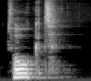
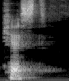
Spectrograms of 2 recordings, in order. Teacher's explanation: when a verb in its infinitive form ends in an unvoiced consonant sound, we pronounce the ed as t.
